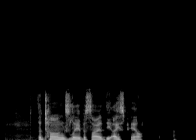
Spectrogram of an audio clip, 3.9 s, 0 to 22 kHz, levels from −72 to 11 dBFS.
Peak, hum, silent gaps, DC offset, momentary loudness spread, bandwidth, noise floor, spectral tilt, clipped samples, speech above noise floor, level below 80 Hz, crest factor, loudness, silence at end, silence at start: -4 dBFS; none; none; under 0.1%; 8 LU; 8.2 kHz; -69 dBFS; -5 dB/octave; under 0.1%; 49 dB; -50 dBFS; 18 dB; -20 LUFS; 0.4 s; 0.75 s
